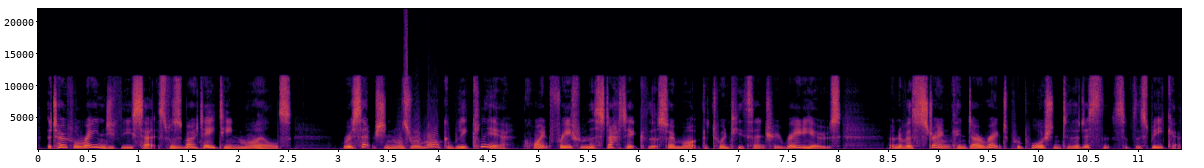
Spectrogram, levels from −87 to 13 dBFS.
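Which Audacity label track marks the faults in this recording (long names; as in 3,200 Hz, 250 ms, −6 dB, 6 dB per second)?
2.400000	2.420000	drop-out 17 ms
3.580000	4.120000	clipping −22.5 dBFS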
